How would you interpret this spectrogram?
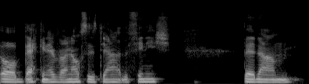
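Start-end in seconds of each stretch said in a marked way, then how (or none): none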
